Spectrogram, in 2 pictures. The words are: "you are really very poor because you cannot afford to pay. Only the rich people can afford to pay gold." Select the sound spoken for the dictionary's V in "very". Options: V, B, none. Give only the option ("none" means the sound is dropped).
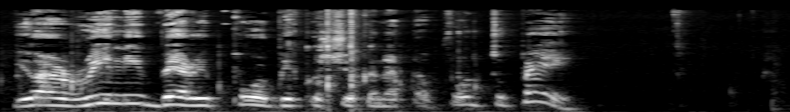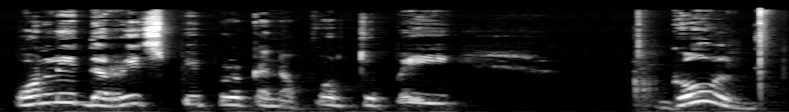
V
